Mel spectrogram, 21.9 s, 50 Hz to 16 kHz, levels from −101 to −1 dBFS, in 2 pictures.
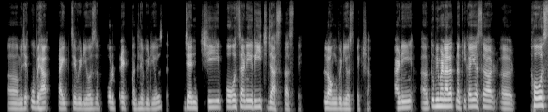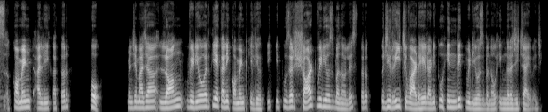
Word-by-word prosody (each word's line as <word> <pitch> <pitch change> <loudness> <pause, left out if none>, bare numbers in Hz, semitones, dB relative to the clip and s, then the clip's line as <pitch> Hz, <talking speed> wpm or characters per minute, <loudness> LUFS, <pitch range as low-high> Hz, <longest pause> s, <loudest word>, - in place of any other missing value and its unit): अ, 135 - -9
म्हणजे 130 +3 -4
उभ्या 145 -2 +4 0.3
टाइपचे 135 +1 0
व्हिडिओज, 130 0 -5 0.2
पोर्ट्रेटमधले 135 -2 -2
व्हिडिओज, 130 +3 -7 0.5
ज्यांची 155 +2 0
पोहोच 170 +2 +1
आणि 170 -1 +4
रीच 170 0 0
जास्त 150 - -1
असते, - - -9 0.5
लॉन्ग 130 -2 +3
व्हिडिओजपेक्षा. 125 -2 -6 0.6
आणि 155 +2 +3 0.2
अ, 140 - -4
तुम्ही 185 0 +3
म्हणालात 185 0 +8
ना, 160 - +2
की 170 - -6
काही 180 +1 +2
असा 175 -1 +2
अ, 150 -5 -2 0.4
ठोस 215 +1 +4 0.2
कॉमेंट 160 +1 +4
आली 135 0 -1
का, 140 - -6
तर 160 +2 -3 0.5
हो. - - +5 0.6
म्हणजे 150 +1 -4
माझ्या 160 +1 +1
लॉन्ग 150 +6 +3
व्हिडिओवरती 170 +5 +1
एकाने 165 -4 +4
कॉमेंट 140 0 -1
केली 130 -2 -6
होती, 125 +4 -8
की 160 +1 -12
“तू 165 +2 -9
जर 165 +1 +2
शॉर्ट 165 +5 +3
व्हिडिओज 180 -4 -1
बनवलेस, 135 -1 -6
तर 150 +1 -6
तुझी 160 +1 -6
रीच 170 +2 +1
वाढेल 135 0 +3
आणि 135 +1 -2
तू 180 - -2
हिंदीत 165 +3 +1
व्हिडिओ 130 -4 -2
बनव, 120 +1 -6
इंग्रजीच्या 130 -1 -3
ऐवजी,” 105 - -11
150 Hz, 150 wpm, -25 LUFS, 135-170 Hz, 0.6 s, म्हणालात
